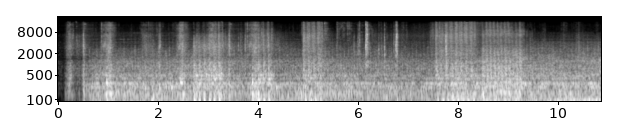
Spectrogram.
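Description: Rapid automatic gunfire in Call of Duty Warzone 2.0, bursts of shots crackling in dense runs over a steady mechanical background, loud and close, with brief pauses between volleys.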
